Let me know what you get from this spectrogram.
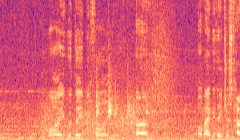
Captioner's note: voiceover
